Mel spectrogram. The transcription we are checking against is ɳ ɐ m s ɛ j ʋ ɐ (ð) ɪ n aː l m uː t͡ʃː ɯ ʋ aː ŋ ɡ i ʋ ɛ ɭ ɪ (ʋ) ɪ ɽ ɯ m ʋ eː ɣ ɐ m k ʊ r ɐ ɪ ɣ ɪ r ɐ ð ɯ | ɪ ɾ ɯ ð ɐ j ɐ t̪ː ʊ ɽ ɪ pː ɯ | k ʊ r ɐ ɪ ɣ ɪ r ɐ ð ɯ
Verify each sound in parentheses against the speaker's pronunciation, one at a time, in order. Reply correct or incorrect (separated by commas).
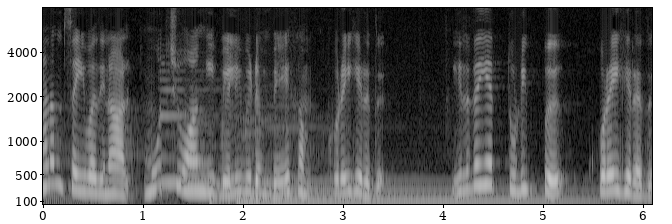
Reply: correct, correct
